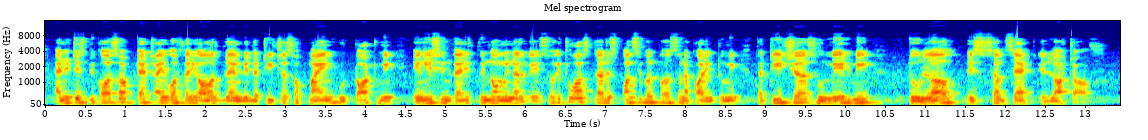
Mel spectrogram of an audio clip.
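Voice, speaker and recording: Speaking at a moderate pace, a man with a bright, sharp tone keeps his intonation fairly even. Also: medium pitch for a man. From Rajasthan, northwestern India. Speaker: English teacher. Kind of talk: interview. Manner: formal.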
